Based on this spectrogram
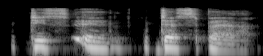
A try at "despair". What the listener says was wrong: You've got a slight gap between the two sort of sounds. You're saying des and then pair sort of thing.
